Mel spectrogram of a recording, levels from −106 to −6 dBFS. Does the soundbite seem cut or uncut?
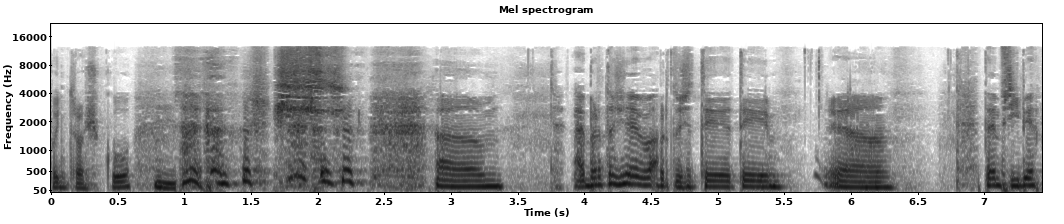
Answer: cut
